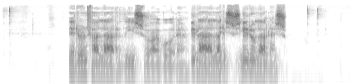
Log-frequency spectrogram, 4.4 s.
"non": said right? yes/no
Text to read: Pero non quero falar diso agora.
no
